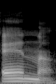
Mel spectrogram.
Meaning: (article) a, an: 1. masculine accusative of ένας (énas) 2. neuter nominative/accusative of ένας (énas); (numeral) one: masculine accusative of ένας (énas)
- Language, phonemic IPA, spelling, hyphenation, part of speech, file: Greek, /ˈe.na/, ένα, έ‧να, article / numeral, El-ένα.ogg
